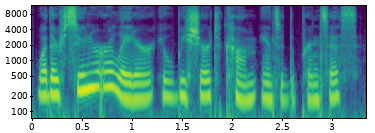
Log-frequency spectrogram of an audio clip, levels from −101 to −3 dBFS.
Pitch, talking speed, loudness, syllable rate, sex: 210 Hz, 235 wpm, -19 LUFS, 6.1 syllables/s, female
